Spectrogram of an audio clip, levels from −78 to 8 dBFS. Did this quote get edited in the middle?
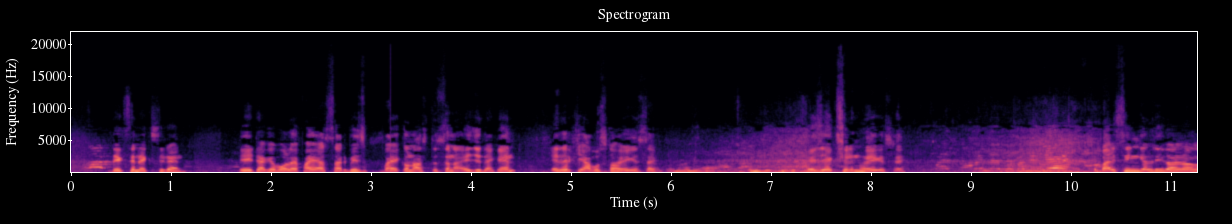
yes; 1 cut; at 3.2 s

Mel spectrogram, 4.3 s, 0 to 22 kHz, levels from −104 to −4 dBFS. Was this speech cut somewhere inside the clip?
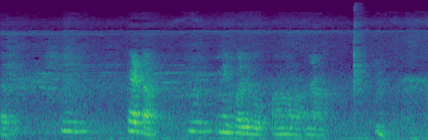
no; 0 cuts

